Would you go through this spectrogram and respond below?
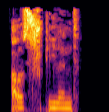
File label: "ausspielend", German; adjectives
